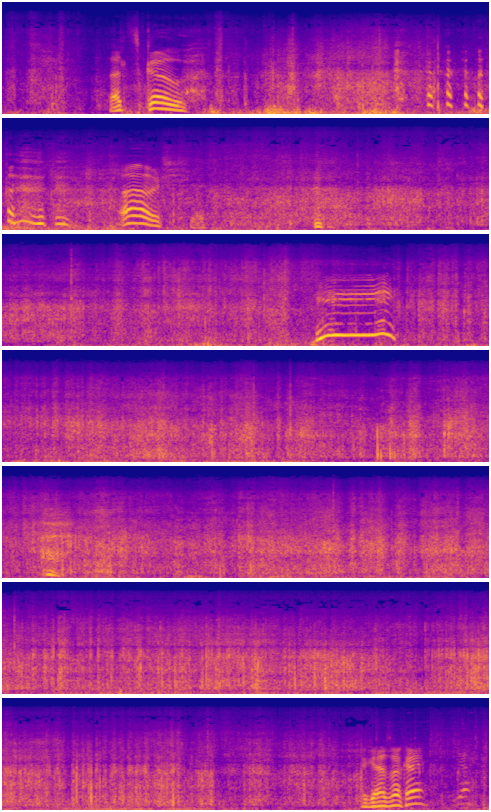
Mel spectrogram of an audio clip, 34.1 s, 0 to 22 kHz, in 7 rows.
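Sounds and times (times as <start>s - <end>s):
tyre noise: 0.0s - 34.0s
wind noise on microphone: 1.8s - 8.2s, 11.2s - 17.1s.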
